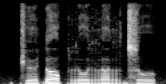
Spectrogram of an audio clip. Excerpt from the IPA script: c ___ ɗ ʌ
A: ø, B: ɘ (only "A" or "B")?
A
